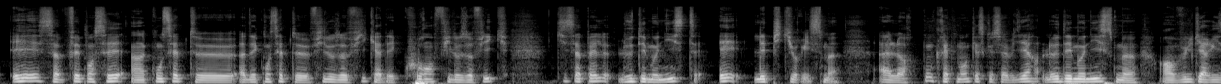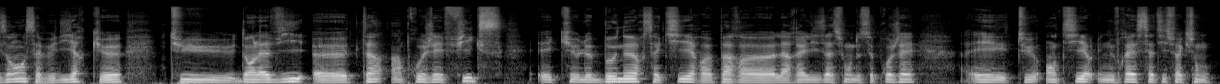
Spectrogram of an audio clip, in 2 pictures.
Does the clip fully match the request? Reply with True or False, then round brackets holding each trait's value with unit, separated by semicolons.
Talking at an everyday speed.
True (160 wpm)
